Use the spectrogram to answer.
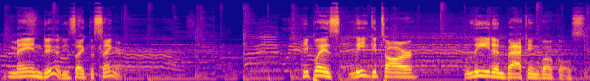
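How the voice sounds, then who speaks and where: A man's voice: on the high side, lively intonation, slow pace, pauses often, music in the background. A man chatting casually about records in a gushing frat-bro way, peppering his talk with "dude" and "like".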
